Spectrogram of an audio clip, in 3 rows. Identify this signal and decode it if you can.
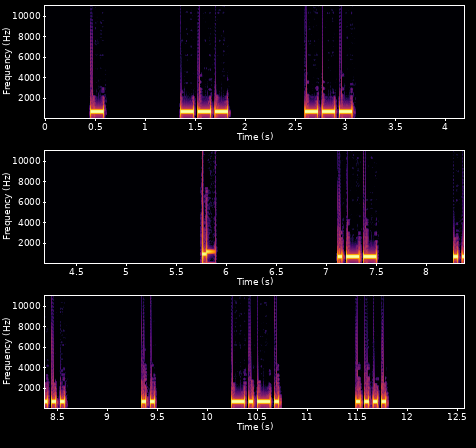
Morse code, heard as a keyed tone, about 27 wpm, spaced as for 10 wpm, 700 Hz. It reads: TOO WHICH
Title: 6x Character Spacing - Top 200 Words - 28wpm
